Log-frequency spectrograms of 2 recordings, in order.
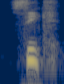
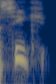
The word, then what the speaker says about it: Sikh: religious token because the Sikh people, I don't know why it's pronounced that way when it's spelled S-I-K-H, but it's because it's a foreign language.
